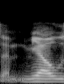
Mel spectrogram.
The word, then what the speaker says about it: Mrao: Academia, the life of Mrao Sayadaw. I'm going to pronounce as Mrao Sayadaw in Arcanist accent. Actually, in Burmese, you can pronounce Miao Sayadaw, but I prefer to pronounce Arcanist essence Mrao Sayadaw.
